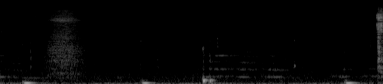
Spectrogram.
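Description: Computer mouse clicks in Tableau menus, several sharp, close clicks spaced irregularly over a few seconds, heard alone in a quiet room with faint soft rustling between them.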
